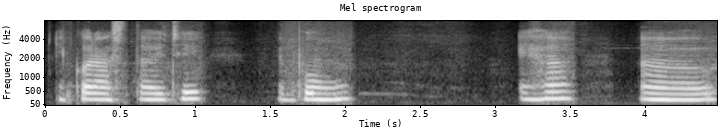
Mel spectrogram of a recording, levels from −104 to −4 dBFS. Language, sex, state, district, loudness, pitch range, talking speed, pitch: Odia, female, Odisha, Khordha, -16 LUFS, 210-240 Hz, 80 wpm, 220 Hz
